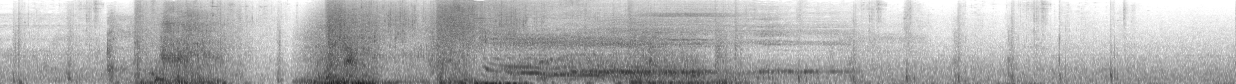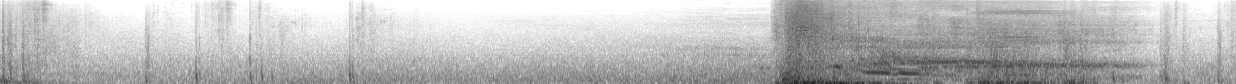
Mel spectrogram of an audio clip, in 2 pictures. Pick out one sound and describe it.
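A sword strikes with heavy metallic blows.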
